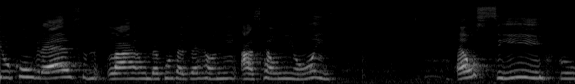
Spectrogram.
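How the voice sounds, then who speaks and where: A raised, projected voice with a warm yet bright, sharp tone moves at a fairly slow pace. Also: woman. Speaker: school teacher. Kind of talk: recorded online lesson. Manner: warm, conversational.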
